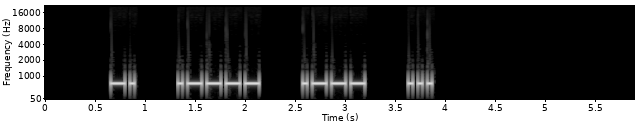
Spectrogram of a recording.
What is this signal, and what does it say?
Morse code, heard as a keyed tone, about 25 wpm, spaced as for 14 wpm, 700 Hz. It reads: N1JS
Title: USA Call Signs - 3x Character Spacing - 25wpm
